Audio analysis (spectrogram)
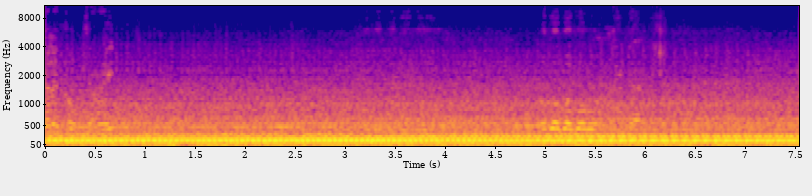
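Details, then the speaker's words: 2014 Ford Escape at about 90 km/h, noise from 80 km/h up, louder turning left: steady low drone with slow throbbing pulse like a helicopter under road noise; mechanic diagnosed worn driver-side front wheel bearing. "now if your car have the same problem with this the same noise it might be the wheel bearing"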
